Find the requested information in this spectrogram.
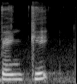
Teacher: regressive assimilation where the alveolar nasal n changes to the velar nasal ng due to influence of the following velar sound of k. This shift helps ease articulation and is a common feature in natural speech.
